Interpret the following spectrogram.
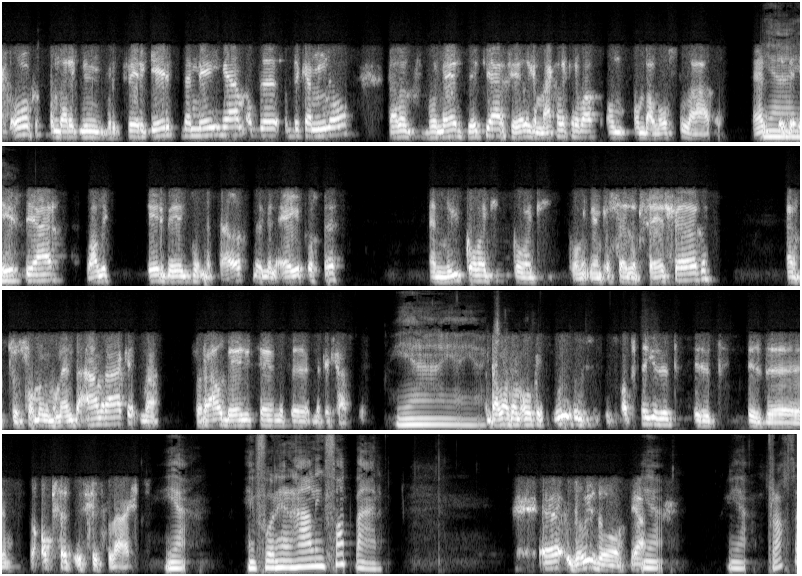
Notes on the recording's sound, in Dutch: Jammer genoeg was de telefoonverbinding erg slecht op de dag van opname. Ik heb natuurlijk opnieuw gebeld, maar het bleef slecht - wellicht door atmosferische omstandigheden...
